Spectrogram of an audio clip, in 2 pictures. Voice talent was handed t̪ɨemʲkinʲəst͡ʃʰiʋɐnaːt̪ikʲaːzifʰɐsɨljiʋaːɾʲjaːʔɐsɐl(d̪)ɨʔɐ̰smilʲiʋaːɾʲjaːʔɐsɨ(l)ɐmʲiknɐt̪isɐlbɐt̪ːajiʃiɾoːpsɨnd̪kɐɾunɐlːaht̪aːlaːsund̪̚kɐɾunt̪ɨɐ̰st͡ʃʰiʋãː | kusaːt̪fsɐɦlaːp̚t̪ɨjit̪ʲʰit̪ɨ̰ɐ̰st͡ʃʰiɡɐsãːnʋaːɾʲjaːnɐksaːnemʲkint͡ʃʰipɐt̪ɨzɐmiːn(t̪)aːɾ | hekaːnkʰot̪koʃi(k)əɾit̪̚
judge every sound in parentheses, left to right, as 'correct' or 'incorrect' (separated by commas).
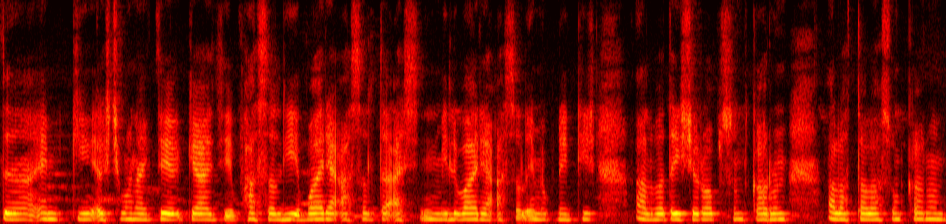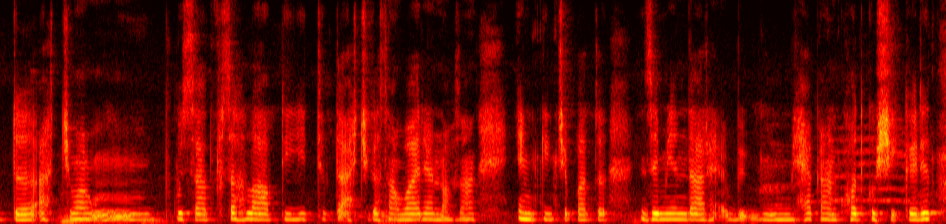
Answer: incorrect, correct, incorrect, correct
